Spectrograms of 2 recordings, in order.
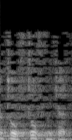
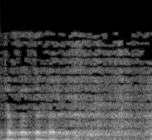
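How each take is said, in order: First: Said in the usual way. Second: Slow, soft spitting stammer imitating a mangled FATF; mock sputtering. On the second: MP fails to pronounce FATF, mocked with slow sputtering. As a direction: sputter "تف تف تف تف" slowly like a stuck tongue.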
